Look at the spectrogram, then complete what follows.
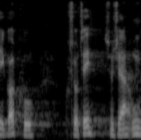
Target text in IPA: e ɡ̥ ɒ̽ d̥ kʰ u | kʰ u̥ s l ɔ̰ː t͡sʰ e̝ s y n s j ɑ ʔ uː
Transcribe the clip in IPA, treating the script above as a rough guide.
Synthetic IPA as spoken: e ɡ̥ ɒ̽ d̥ kʰ u | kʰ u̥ s l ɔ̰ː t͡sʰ e̝ s y n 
